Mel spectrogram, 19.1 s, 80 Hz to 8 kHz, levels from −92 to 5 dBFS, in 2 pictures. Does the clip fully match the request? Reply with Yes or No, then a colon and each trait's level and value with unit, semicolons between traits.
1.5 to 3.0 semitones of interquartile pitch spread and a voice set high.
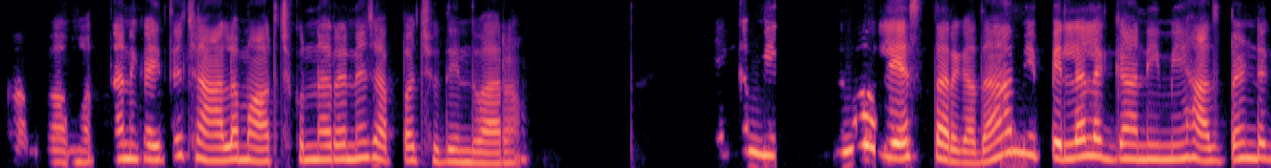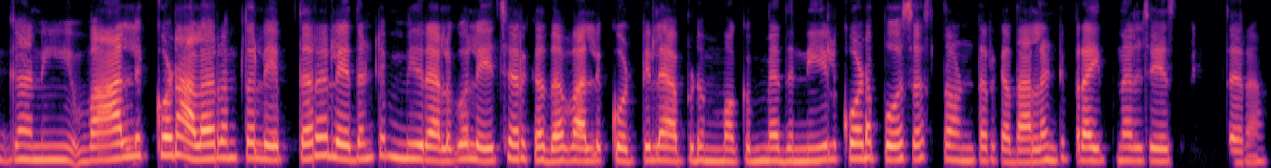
Yes: narrow, 2.6 semitones; high, 240 Hz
